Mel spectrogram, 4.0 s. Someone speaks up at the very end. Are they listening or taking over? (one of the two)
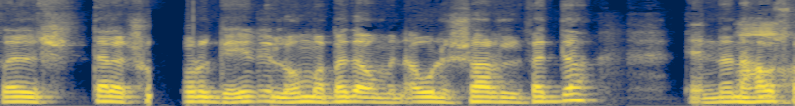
listening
